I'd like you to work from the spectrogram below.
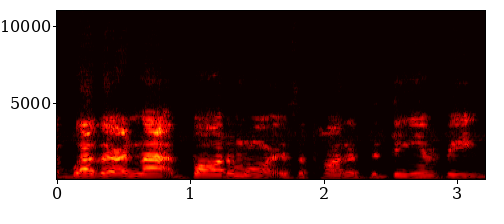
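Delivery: ordinary delivery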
